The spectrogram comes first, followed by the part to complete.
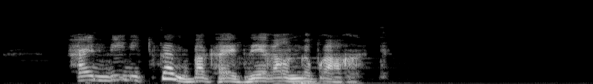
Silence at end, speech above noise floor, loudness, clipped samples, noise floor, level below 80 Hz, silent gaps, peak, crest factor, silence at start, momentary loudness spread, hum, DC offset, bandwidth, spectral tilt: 2.05 s; 53 dB; -18 LUFS; under 0.1%; -70 dBFS; -40 dBFS; none; -2 dBFS; 18 dB; 0.7 s; 10 LU; none; under 0.1%; 4.5 kHz; -10 dB/octave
